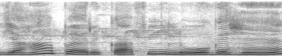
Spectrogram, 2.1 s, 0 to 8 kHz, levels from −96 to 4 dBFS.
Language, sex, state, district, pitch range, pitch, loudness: Hindi, female, Uttar Pradesh, Ghazipur, 245-305 Hz, 270 Hz, -23 LUFS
